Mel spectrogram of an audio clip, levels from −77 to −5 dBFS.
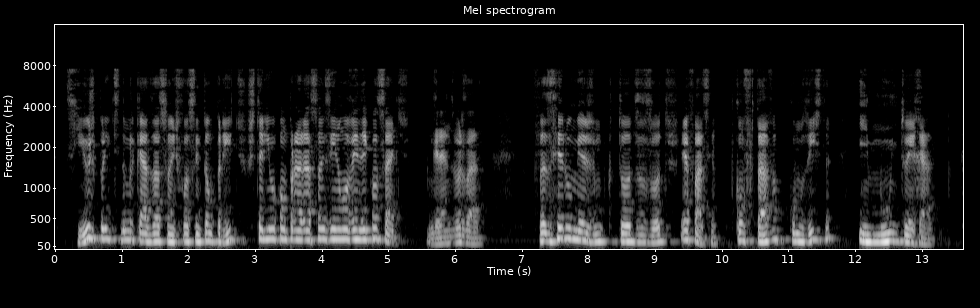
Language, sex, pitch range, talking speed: Portuguese, male, 115-150 Hz, 155 wpm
